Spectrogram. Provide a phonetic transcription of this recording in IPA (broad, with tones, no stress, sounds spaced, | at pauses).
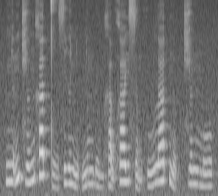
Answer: ɲ ə̰˧˥ n t͡ɕ əː˨˦ ŋ x a˦˥ t̚ t̪ ə̤ː˨˩ s i˧ ə̯ ɲ ə˨˩ p̚ ɲ ə˧ m ɗ ə̤˨˩ m x a̰˧˨ w x a˧ j s ə̰˧˨ m x u˨˦ l a˦˥ t̚ n ə˨˩ p̚ t͡ɕ ə˧ n m o˧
